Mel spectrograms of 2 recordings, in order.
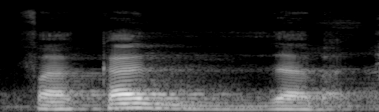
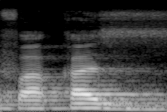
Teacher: zalnya di tasydid, dialirkan suaranya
